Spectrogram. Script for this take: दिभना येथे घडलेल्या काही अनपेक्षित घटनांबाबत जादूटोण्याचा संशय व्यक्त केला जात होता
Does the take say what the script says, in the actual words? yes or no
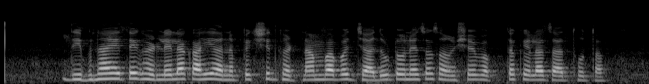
yes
